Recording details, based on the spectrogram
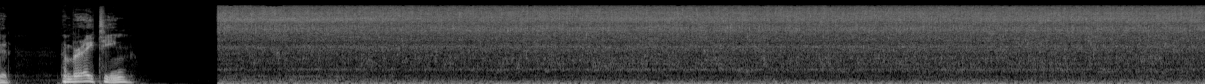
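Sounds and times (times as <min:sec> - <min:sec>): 
speech: 0:00.0 - 0:01.4
water running from a shower head: 0:02.2 - 0:12.0.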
